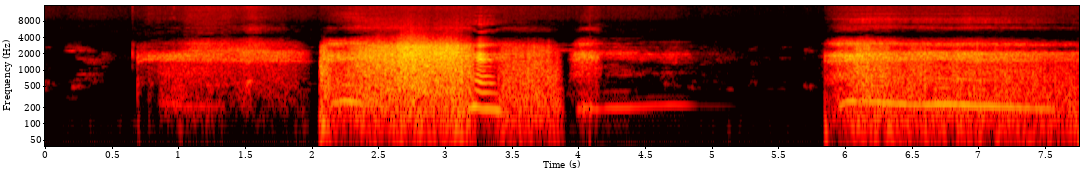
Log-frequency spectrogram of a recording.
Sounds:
Sigh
